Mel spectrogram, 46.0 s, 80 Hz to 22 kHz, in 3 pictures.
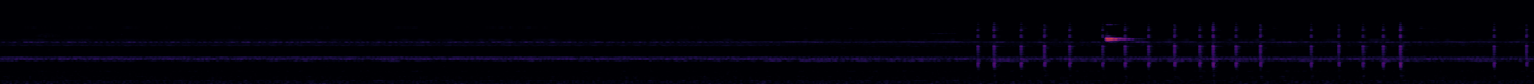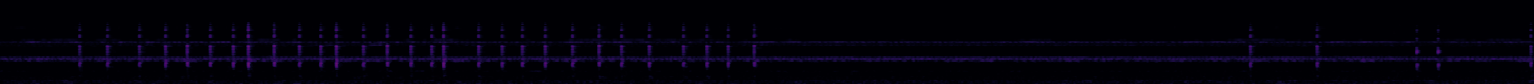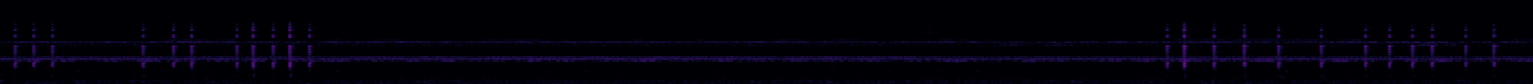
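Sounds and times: high-pitched two-tone whine: 0.0s - 46.0s.

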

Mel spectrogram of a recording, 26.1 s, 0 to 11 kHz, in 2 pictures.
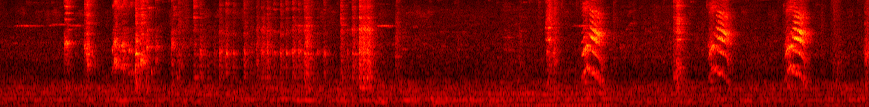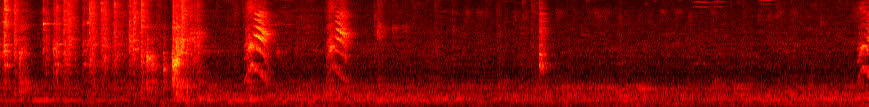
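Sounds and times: scratchy clicking and rustling: 2.0s - 6.1s, 13.0s - 16.2s.

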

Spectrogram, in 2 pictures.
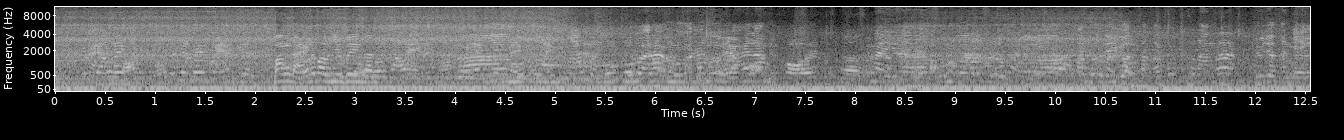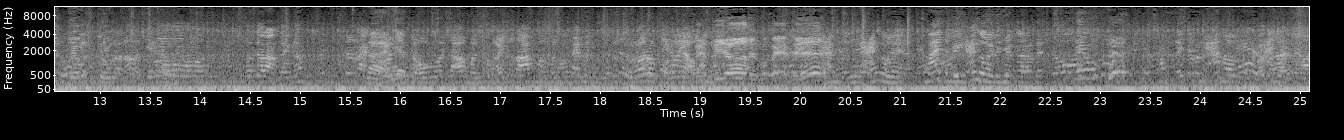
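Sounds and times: people talking: 0.0s - 25.0s
truck engine and road rumble: 0.0s - 25.0s.

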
